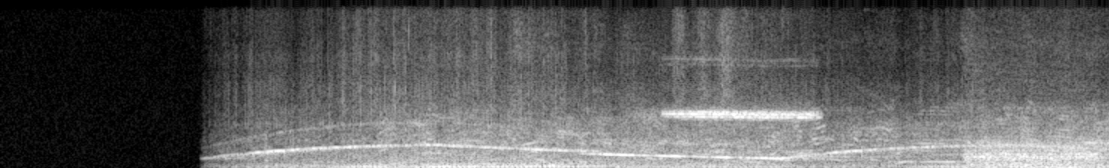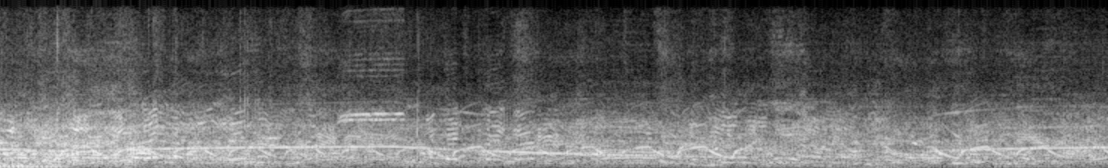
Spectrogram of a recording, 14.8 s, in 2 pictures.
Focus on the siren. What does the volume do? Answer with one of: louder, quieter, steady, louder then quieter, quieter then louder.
quieter.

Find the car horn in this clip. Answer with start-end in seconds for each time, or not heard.
6.4-7.5.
